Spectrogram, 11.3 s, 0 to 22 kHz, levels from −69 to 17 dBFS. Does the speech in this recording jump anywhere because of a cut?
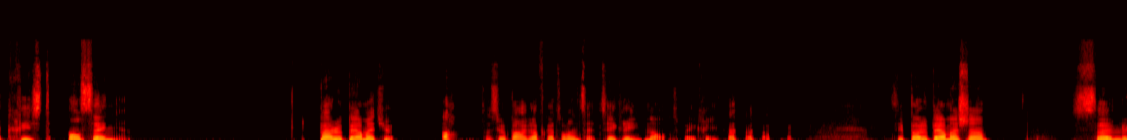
no; 0 cuts

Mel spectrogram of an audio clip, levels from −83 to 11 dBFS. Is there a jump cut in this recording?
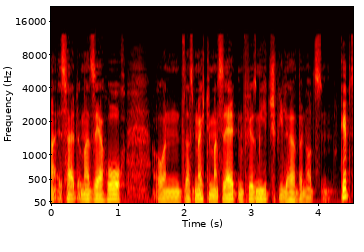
yes; 3 cuts; at 2.0 s, 2.5 s, 3.1 s

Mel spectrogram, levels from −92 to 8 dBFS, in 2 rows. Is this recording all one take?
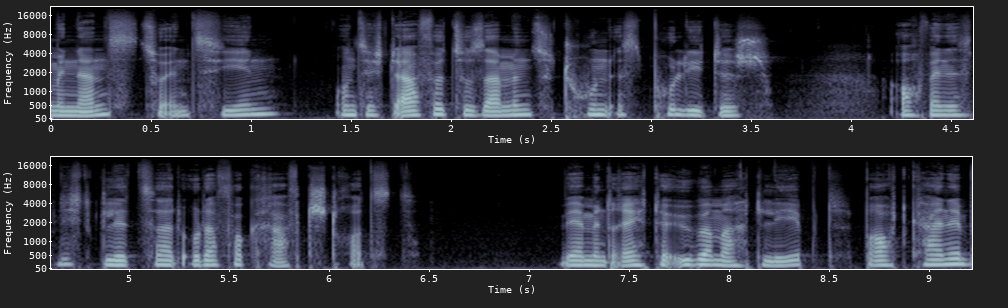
yes; 0 cuts

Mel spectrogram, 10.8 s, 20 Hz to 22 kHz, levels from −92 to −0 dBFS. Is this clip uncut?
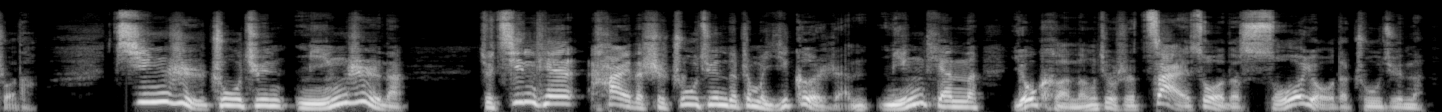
yes; 0 cuts

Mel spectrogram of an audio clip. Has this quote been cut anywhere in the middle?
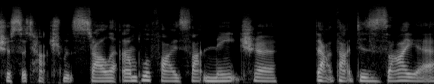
no; 0 cuts

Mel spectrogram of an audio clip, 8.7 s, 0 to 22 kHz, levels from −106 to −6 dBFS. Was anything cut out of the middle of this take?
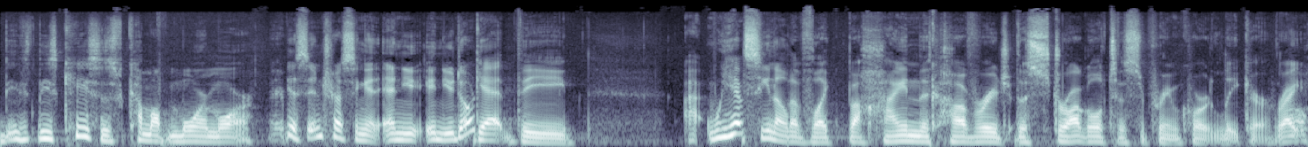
yes; 7 cuts; at 1.9 s, 3.2 s, 4.9 s, 5.2 s, 6.2 s, 6.8 s, 7.4 s

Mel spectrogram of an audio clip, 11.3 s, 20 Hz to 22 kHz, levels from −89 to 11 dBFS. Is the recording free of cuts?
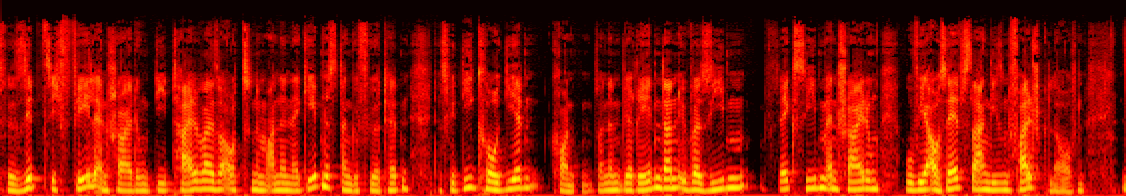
yes; 0 cuts

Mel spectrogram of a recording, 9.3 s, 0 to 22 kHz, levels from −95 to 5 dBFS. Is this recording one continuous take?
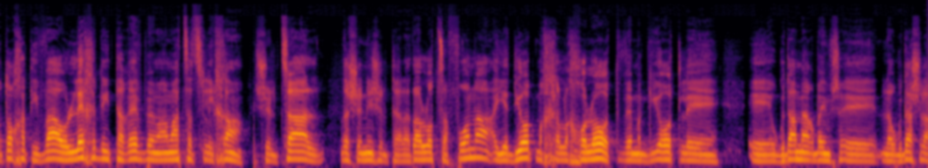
no; 2 cuts; at 3.4 s, 4.1 s

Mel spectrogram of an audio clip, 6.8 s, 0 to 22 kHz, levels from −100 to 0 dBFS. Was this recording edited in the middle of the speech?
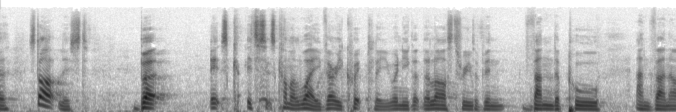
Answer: yes; 5 cuts; at 2.6 s, 3.0 s, 4.1 s, 4.7 s, 5.2 s

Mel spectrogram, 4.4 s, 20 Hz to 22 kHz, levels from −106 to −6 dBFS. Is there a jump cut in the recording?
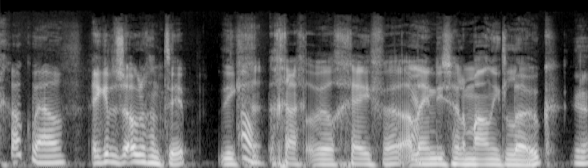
yes; 1 cut; at 2.3 s

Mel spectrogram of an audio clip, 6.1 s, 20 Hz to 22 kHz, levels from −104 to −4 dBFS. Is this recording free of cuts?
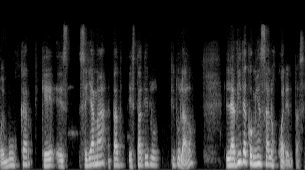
yes; 0 cuts

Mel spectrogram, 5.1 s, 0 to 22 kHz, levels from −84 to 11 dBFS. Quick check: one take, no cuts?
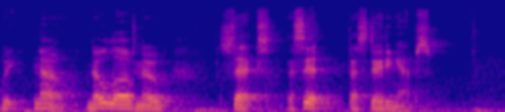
no; 2 cuts; at 1.3 s, 3.4 s

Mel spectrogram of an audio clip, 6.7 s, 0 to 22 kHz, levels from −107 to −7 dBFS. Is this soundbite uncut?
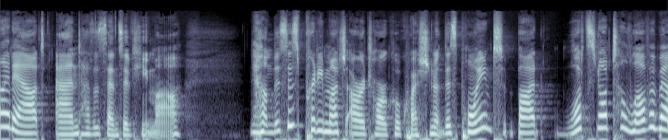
yes; 0 cuts

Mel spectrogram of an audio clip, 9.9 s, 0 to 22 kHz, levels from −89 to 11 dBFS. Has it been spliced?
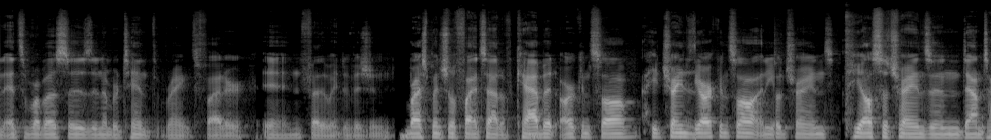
yes; 6 cuts; at 2.6 s, 3.9 s, 6.4 s, 7.0 s, 7.7 s, 8.4 s

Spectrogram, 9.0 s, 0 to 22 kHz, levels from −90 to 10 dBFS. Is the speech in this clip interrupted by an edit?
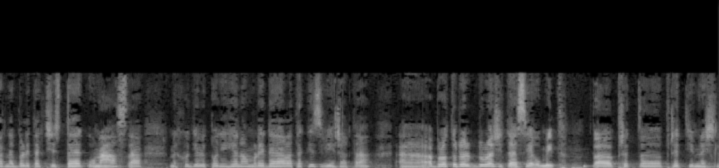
yes; 1 cut; at 4.9 s

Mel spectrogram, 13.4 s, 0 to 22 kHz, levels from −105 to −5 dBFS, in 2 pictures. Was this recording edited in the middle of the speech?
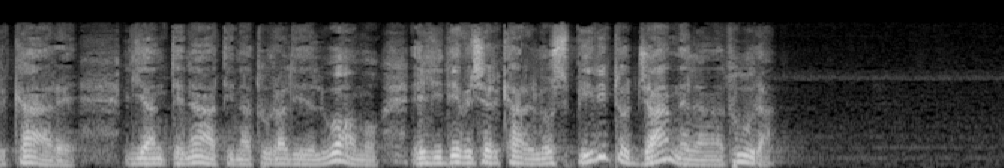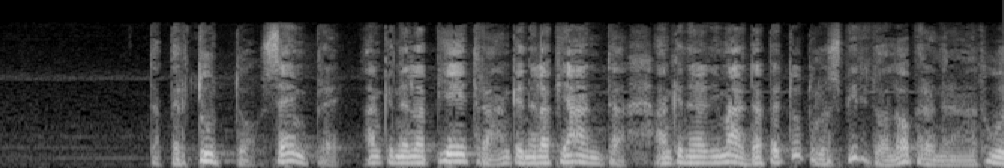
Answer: no; 0 cuts

